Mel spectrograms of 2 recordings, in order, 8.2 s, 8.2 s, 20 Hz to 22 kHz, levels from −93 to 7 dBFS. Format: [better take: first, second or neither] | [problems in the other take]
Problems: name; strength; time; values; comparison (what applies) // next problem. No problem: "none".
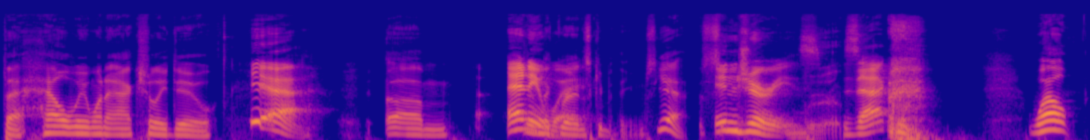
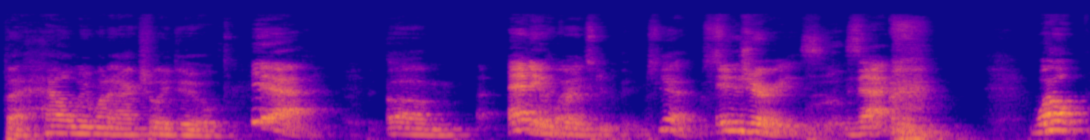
first | off-mic speech; far // room echo; slight; dies away in 0.4 s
